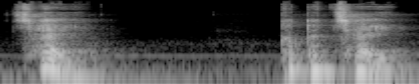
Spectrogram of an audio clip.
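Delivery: tea said as "tay" in a regional accent; dialect-accent tea; regional British accent. Shown as a demonstration. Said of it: "That's accent".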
